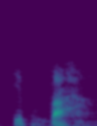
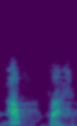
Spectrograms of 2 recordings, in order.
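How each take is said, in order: First: The word begins with an 'i' vowel. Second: The word begins with an 'a' vowel. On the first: The speaker calls it right. "tapi if, iftah" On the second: The speaker calls it wrong. "Bukan abtah"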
